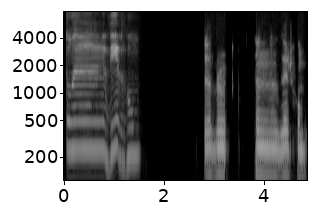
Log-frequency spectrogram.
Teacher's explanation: So from the ta dhamma, go straight to the articulation point of dal. And so I'm literally going from tu to the dal, but I'm doing the ghunna at it.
